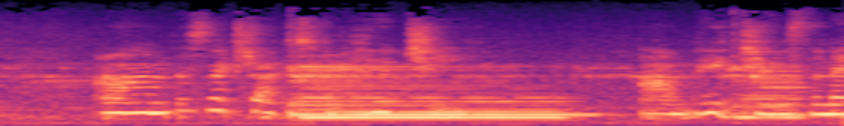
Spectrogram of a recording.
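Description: An electric guitar chord strummed once about a second and a half in and left to ring for about a second and a half.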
